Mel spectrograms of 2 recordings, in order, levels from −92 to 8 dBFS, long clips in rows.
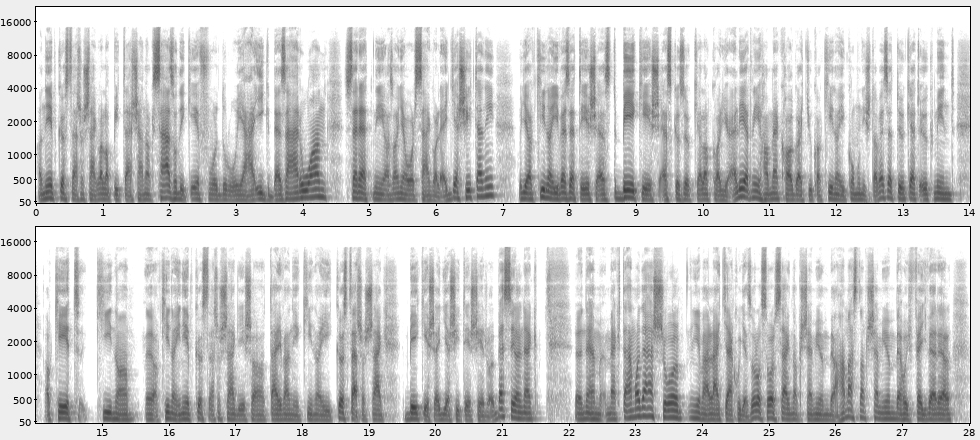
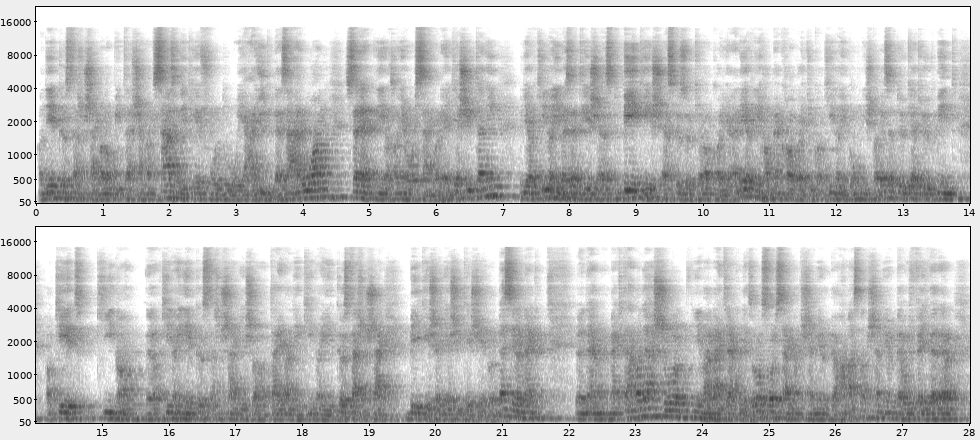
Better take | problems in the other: first | off-mic speech; far // room echo; noticeable; dies away in 1 s

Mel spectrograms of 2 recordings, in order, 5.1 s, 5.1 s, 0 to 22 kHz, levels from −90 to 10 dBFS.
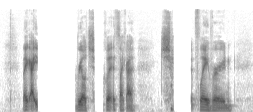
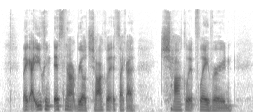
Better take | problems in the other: second | audio cutting out; at 1 s for 0.5 s, at 2 s and at 3.5 s

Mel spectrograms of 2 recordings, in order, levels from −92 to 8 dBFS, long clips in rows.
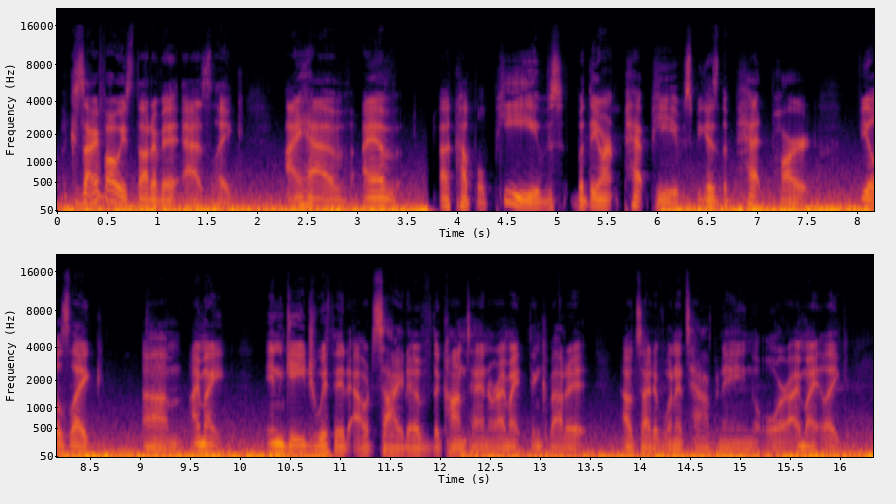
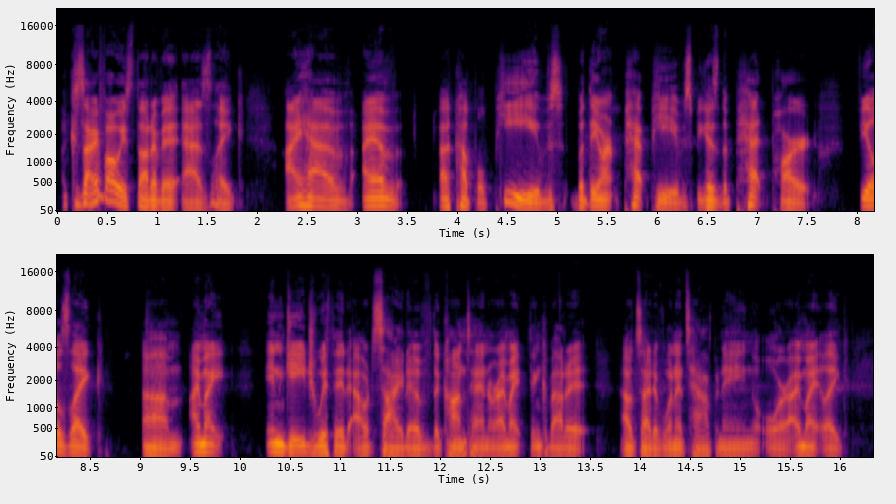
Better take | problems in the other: second | low rumble; noticeable; until 3.5 s, from 6 to 11 s and from 12 s on; 20 dB below the speech

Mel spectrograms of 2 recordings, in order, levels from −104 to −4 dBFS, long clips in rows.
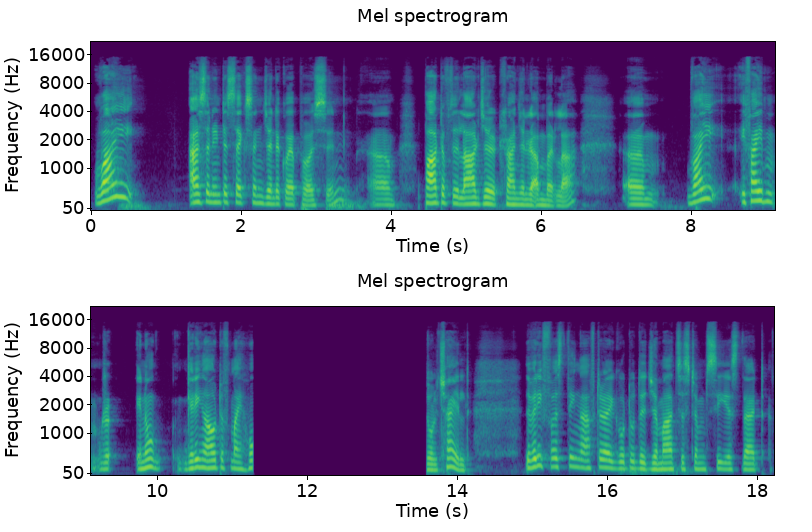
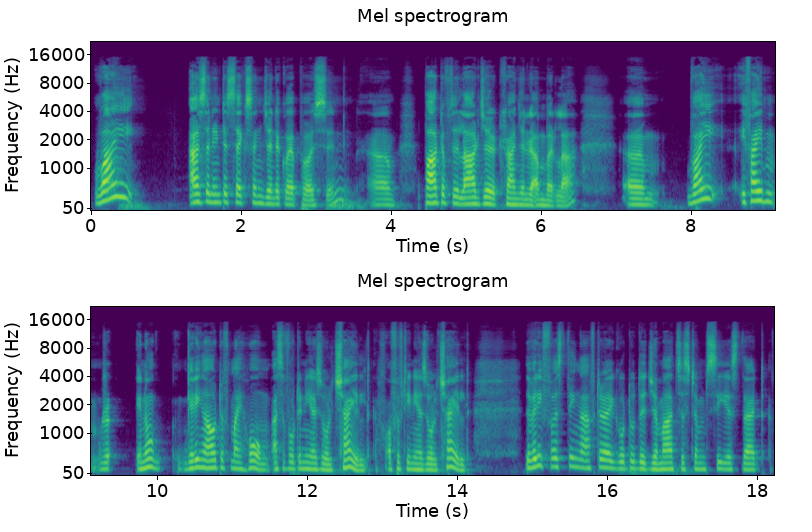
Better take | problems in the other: second | audio cutting out; at 11 s for 2.5 s

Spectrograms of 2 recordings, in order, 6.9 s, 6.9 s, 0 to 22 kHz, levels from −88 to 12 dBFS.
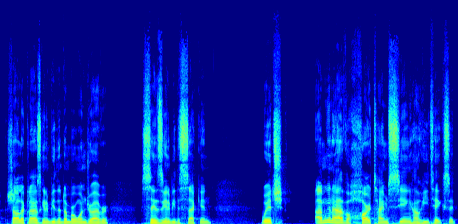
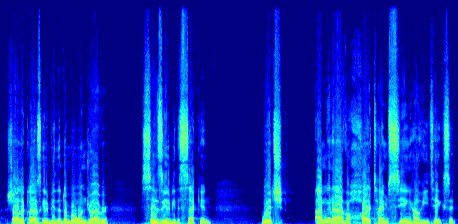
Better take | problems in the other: first | distortion; slight; 8% of the sound clipped

